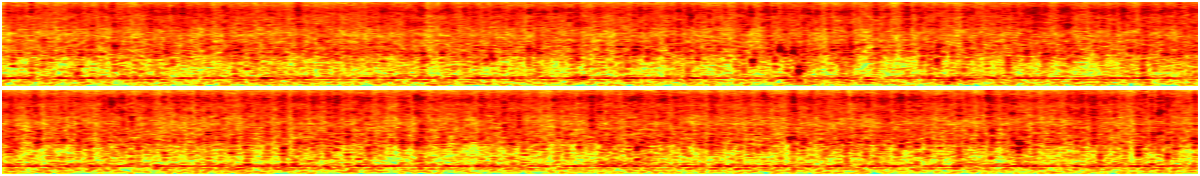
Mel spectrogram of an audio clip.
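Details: Loud continuous rushing water with a steady low hum and no animal calls.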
